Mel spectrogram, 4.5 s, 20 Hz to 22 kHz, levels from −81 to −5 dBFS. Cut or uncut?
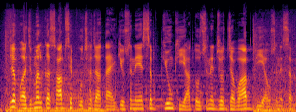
uncut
